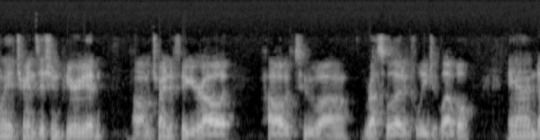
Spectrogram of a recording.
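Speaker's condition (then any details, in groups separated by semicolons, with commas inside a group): No condition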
